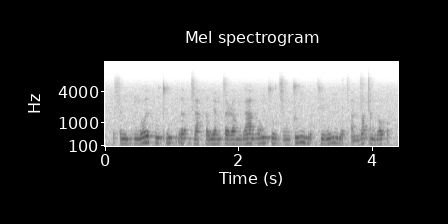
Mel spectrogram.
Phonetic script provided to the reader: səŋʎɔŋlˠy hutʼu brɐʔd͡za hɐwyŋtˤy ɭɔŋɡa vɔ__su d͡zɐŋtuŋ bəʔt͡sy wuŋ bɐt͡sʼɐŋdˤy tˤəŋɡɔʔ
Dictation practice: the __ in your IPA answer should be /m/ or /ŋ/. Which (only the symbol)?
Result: ŋ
